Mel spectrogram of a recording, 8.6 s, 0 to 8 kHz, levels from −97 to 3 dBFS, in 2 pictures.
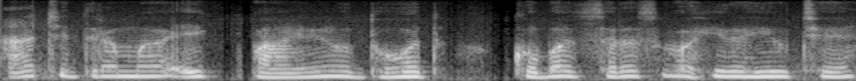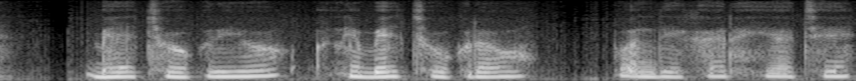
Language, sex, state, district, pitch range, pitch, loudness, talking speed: Gujarati, male, Gujarat, Valsad, 170-185 Hz, 180 Hz, -18 LUFS, 135 wpm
